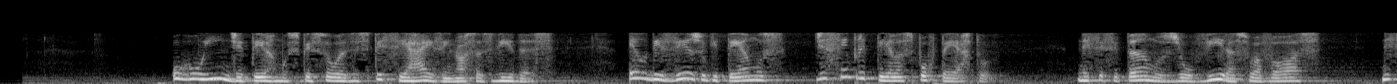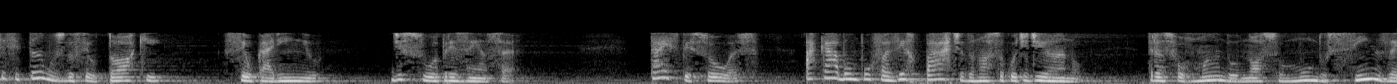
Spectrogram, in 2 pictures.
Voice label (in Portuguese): Despedida Geral Feminino; Despedidas e boas vindas; Telemensagens 2017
